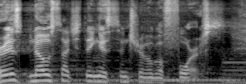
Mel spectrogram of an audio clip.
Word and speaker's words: centrifugal: There's this concept in physics that you and I have been mispronouncing since approximately 5th grade, and we call it centrifugal force. It's pronounced centrifugal force, but the schools have failed us, so here we are.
